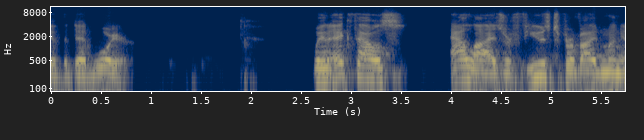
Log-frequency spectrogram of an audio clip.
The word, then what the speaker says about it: Ecgtheow: His name is pronounced, I believe, Ecgtheow. Forgive my Anglo-Saxon pronunciation.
